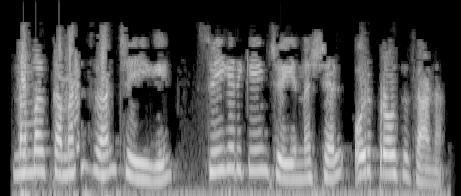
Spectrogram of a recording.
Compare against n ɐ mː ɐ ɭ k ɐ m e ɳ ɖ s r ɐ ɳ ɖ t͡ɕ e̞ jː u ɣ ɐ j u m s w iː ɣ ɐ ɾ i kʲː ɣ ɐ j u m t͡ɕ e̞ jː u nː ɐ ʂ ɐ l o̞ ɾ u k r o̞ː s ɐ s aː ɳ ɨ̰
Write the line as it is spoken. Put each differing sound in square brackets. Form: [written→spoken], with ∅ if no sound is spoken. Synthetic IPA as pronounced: n ɐ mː ɐ ɭ k ɐ m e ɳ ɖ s r ɐ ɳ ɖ t͡ɕ e̞ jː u ɣ ɐ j u m s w iː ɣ ɐ ɾ i kʲː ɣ ɐ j u m t͡ɕ e̞ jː u nː ɐ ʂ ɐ l o̞ ɾ u [k→p] r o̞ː s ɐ s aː ɳ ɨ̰

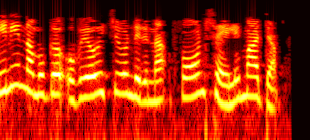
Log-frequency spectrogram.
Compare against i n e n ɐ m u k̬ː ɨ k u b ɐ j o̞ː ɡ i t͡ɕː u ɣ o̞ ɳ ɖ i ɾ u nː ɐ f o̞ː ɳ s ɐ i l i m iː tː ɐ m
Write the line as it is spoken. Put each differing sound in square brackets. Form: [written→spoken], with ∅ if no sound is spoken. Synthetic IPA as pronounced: i n [e→i] n ɐ m u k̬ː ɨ [k→ʔ] u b ɐ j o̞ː ɡ i t͡ɕː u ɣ o̞ ɳ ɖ i ɾ u nː ɐ f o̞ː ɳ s ɐ [i→j] l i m [iː→aː] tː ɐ m

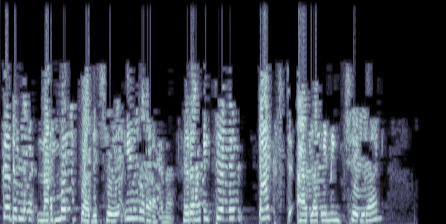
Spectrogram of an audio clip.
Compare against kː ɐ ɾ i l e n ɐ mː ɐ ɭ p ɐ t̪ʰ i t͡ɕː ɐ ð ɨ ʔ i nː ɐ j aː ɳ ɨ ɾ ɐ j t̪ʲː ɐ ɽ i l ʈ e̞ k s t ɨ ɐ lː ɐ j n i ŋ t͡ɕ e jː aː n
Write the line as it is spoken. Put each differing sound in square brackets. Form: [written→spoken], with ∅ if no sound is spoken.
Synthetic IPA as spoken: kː ɐ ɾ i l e n ɐ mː ɐ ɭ p ɐ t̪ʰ i t͡ɕː ɐ ð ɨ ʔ i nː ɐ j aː ɳ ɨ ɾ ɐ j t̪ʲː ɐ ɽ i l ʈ e̞ k s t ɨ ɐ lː ɐ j n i ŋ t͡ɕ e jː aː n

